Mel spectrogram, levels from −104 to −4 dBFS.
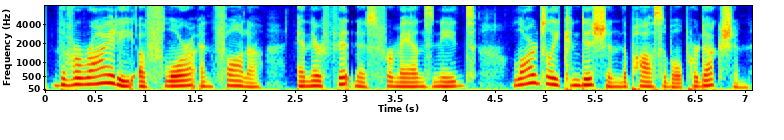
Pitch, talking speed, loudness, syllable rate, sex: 180 Hz, 145 wpm, -17 LUFS, 4.8 syllables/s, female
